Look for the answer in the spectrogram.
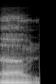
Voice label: vox fx; E-Lab; X Static Goldmine 2; akai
